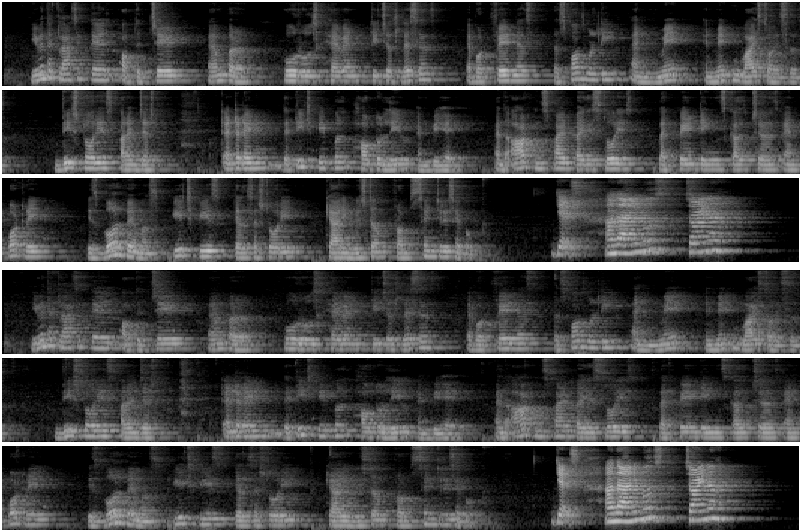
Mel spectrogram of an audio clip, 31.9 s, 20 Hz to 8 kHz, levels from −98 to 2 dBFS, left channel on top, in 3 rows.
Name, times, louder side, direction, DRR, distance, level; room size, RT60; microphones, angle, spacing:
voice 1, 0.4-2.4 2.7-3.3 3.8-5.7 6.2-7.0 7.3-9.0 9.4-10.6 11.3-12.6 13.6-16.7 17.2-19.0 19.4-21.8 22.4-25.1 25.6-27.6, left 3 dB, 90° left, 6 dB, 0.5 m, -38 dB
voice 2, 28.6-30.1 30.4-30.9, right 5 dB, 55° right, 6 dB, 0.4 m, -29 dB
5.7 x 2.2 x 4.0 m, 1.0 s
head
